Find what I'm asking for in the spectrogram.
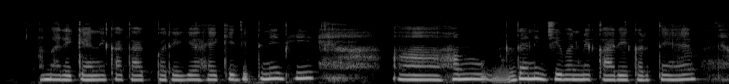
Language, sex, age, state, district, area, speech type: Hindi, female, 18-30, Uttar Pradesh, Chandauli, urban, spontaneous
